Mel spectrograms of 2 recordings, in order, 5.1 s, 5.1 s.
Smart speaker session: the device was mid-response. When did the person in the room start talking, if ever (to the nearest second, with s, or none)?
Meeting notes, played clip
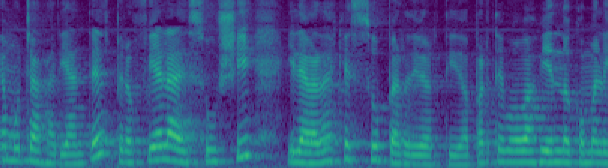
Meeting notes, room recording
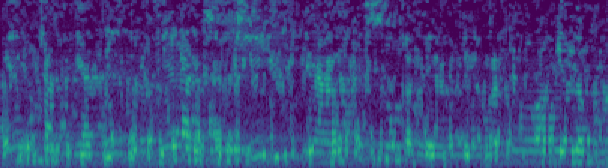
none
